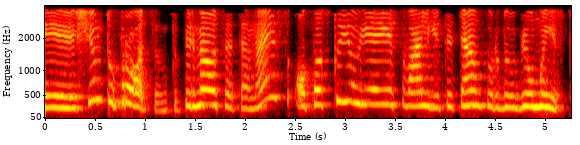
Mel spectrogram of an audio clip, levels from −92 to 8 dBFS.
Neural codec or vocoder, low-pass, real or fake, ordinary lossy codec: none; 3.6 kHz; real; MP3, 32 kbps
